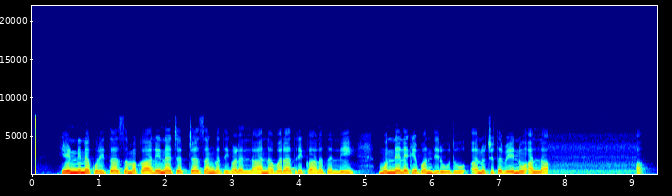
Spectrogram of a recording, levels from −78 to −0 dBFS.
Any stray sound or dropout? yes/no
no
